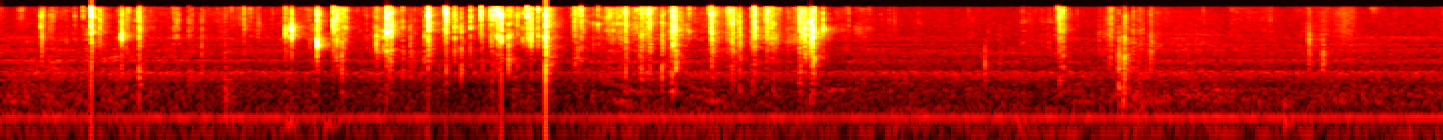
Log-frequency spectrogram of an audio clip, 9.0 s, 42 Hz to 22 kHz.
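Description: Thin factory plastic wrap being peeled off an 18650 cell by hand: a dense run of crinkling and tearing crackles for a few seconds, then a few light clicks.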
